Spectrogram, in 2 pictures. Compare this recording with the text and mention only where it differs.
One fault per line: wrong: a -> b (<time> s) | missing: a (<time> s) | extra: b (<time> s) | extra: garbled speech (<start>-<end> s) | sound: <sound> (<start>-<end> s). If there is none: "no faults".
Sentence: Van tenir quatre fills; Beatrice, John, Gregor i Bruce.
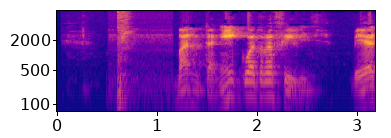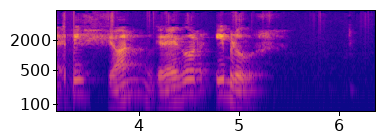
sound: thud (0.6-0.8 s)
sound: dropout (3.3-3.3 s)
